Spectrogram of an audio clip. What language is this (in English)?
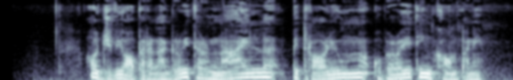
Italian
